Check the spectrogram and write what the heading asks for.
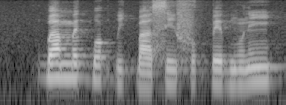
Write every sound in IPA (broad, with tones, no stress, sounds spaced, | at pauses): ɡ͡b a˦ m ɛ˦ ɡ͡b ɔ˦˨ k͡p i˧ k͡p a˨ s i˧ f o˧ k͡p e˧ b ũ˧ ɾ ĩ˦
